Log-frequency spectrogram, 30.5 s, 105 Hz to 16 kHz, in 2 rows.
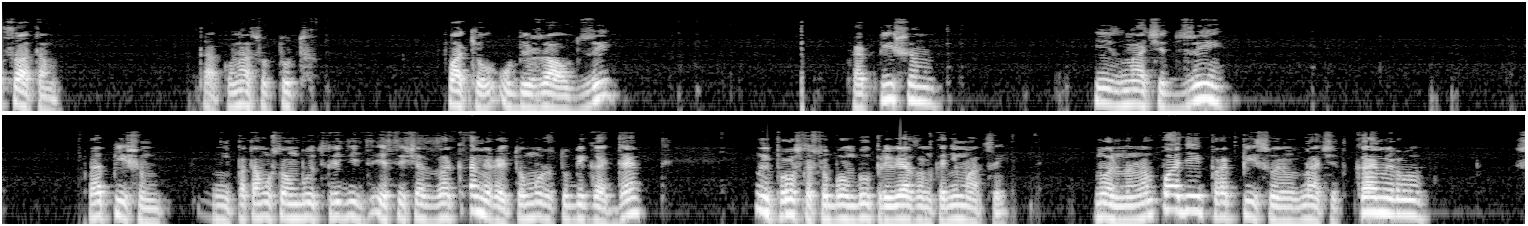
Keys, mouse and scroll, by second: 2.1 shift+middle click, 5.5 g, 8.1 i, 9.7 click, 12.0 g, 14.4 g, 16.1 i, 17.7-22.9 drag, 23.4-24.7 middle drag, 25.5 KP_0, 28.0 click.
